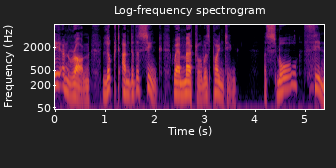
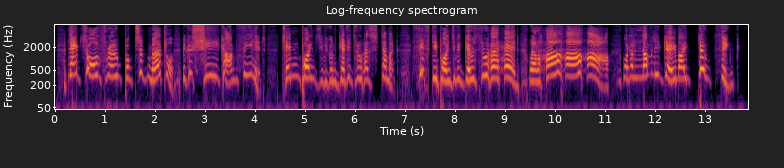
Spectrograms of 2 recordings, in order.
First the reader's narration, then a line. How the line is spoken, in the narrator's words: Myrtle shrieked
